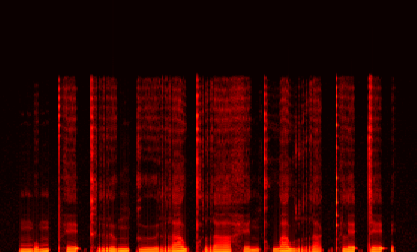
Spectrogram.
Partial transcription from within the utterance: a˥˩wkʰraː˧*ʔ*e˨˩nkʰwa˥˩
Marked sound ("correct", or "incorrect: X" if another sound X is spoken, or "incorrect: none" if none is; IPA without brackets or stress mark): incorrect: h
